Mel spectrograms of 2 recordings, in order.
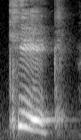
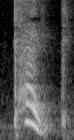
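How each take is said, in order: First: Loud cake turned into "keek"; mocked Geordie cake. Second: High, falling cake with a gliding "ay"; daughter's non-Geordie cake. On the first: Daughter's tease of mum's accent, loud Geordie cake. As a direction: punch cake out as Geordie "kee-uk". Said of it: "Mummy says". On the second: Retold or imitated. Mother quoting her teasing daughter, high standard cake. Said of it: "I say".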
